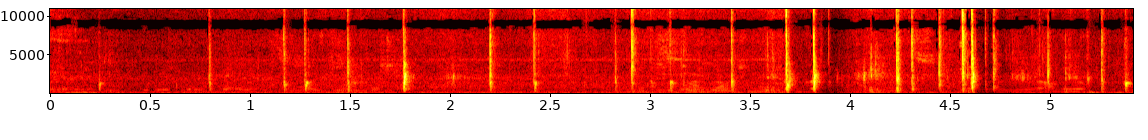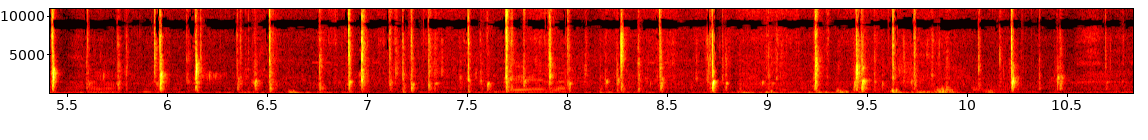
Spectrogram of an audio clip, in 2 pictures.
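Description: Hands slap together as players shake hands.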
